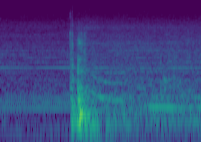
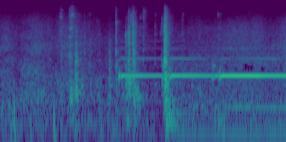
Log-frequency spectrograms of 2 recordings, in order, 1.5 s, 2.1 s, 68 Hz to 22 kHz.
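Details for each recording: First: Dodge 5.9 Cummins truck, passenger front power window after temporary rewiring of switch power: short clean motor whir with thunk as glass moves, no grinding; window works after repair. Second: Small window motor in a vehicle door whirs briefly with sharp clicks and clunks between runs; it clicks with no switch pressed, then runs and cuts off when switched; owner suspects wiring.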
